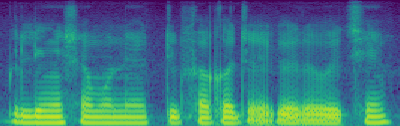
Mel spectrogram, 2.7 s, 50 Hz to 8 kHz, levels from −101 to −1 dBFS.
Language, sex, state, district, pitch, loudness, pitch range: Bengali, male, West Bengal, Cooch Behar, 135 Hz, -15 LUFS, 130-140 Hz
